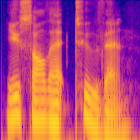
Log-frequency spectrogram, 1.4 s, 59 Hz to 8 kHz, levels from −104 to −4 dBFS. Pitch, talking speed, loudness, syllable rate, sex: 105 Hz, 215 wpm, -19 LUFS, 4.4 syllables/s, male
